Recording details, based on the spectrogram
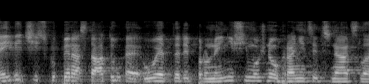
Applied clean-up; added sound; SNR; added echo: neural separator model SepFormer DNS4.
